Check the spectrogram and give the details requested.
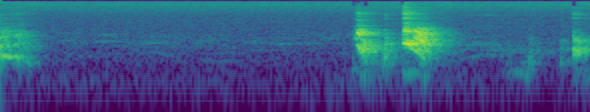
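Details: Pet Eclectus parrots, two males, chatting to each other with silly noises: one short squawk, a silence, then a pair of loud, harsh, scratchy squawks and two softer ones.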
